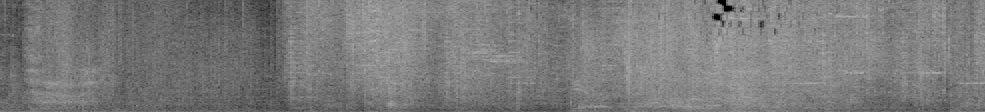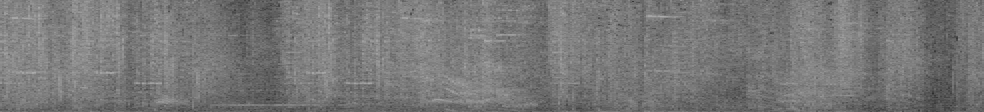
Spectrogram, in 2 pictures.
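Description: Video game battle sounds of spells blasting and weapons clashing go on throughout.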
